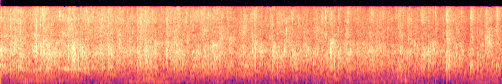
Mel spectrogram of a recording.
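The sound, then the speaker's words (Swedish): An audience claps steadily for about five seconds, a dense, even patter of many hands at a constant loud level with no voices standing out. “Ja, ni kan få gärna applådera.”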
